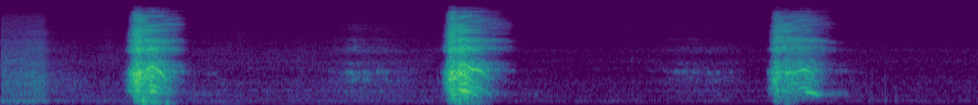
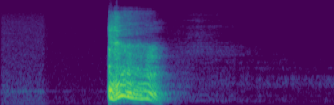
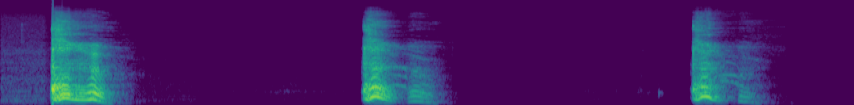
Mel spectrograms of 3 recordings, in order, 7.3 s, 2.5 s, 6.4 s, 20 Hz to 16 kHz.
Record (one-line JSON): {"exhalation_length": "7.3 s", "exhalation_amplitude": 17806, "exhalation_signal_mean_std_ratio": 0.27, "cough_length": "2.5 s", "cough_amplitude": 29203, "cough_signal_mean_std_ratio": 0.3, "three_cough_length": "6.4 s", "three_cough_amplitude": 29204, "three_cough_signal_mean_std_ratio": 0.26, "survey_phase": "beta (2021-08-13 to 2022-03-07)", "age": "45-64", "gender": "Male", "wearing_mask": "No", "symptom_none": true, "smoker_status": "Ex-smoker", "respiratory_condition_asthma": false, "respiratory_condition_other": false, "recruitment_source": "REACT", "submission_delay": "2 days", "covid_test_result": "Negative", "covid_test_method": "RT-qPCR"}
